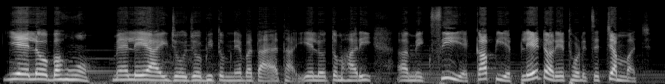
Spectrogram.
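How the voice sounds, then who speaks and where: A woman voicing a stingy, bossy older mother-in-law in a family cartoon, with a brisk, scolding manner. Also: mid-range voice, faint music behind, voice pushed down, close to an everyday voice. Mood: bossy, impatient. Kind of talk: Hindi family cartoon storytelling.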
